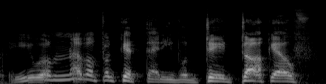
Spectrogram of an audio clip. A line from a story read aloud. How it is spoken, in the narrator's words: the Serf Nebun declared through clenched teeth, an angry edge evident in his voice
